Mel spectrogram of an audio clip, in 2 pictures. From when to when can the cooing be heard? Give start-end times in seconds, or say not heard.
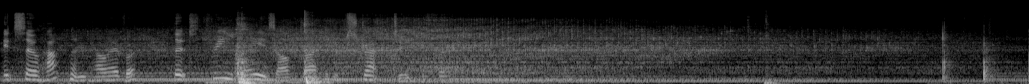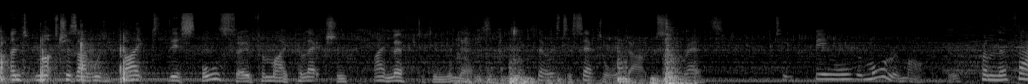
not heard.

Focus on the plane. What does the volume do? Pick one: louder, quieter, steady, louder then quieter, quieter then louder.
quieter.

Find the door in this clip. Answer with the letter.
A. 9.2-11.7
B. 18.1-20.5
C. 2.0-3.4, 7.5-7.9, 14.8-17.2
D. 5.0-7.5
C.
